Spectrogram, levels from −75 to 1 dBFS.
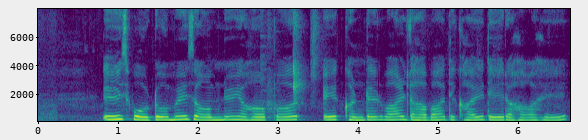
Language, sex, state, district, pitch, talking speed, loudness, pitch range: Hindi, male, Rajasthan, Jaipur, 200 Hz, 115 wpm, -16 LUFS, 190-215 Hz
